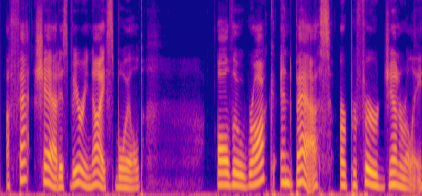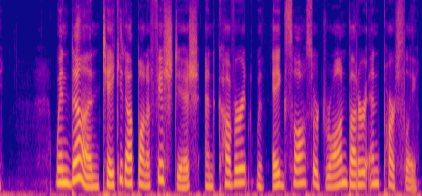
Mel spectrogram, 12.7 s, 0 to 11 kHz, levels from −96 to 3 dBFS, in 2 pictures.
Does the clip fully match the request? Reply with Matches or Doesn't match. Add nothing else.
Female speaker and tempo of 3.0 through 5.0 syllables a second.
Matches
